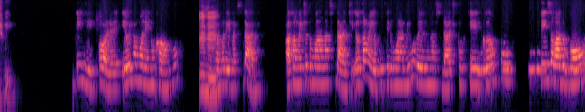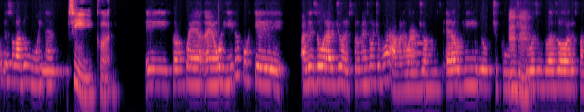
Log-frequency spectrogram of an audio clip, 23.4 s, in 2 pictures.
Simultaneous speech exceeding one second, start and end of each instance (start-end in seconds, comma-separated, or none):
none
